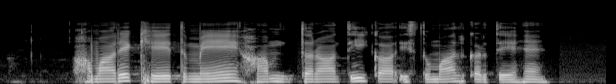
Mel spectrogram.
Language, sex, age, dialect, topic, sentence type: Hindi, male, 18-24, Hindustani Malvi Khadi Boli, agriculture, statement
